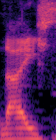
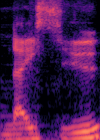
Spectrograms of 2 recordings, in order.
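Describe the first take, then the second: First: It is said in a plain English accent. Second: It is said in a Japanese accent, extra vowel. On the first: "instead of saying nice" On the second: "they're always like nice"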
